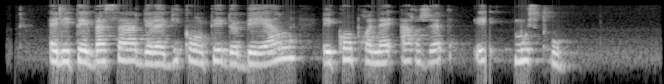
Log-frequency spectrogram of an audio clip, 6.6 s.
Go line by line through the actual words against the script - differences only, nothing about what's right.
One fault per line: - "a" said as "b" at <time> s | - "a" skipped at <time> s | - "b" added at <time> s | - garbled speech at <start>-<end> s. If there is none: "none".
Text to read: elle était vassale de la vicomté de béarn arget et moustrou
- "et comprenait" added at 3.2 s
